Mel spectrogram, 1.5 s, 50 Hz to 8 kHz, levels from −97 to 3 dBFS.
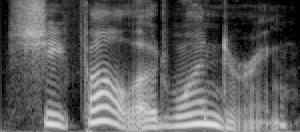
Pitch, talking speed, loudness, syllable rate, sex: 210 Hz, 120 wpm, -17 LUFS, 5.0 syllables/s, female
